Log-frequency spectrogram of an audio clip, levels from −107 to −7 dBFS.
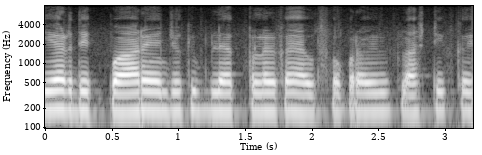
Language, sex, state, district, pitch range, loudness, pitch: Hindi, male, Haryana, Jhajjar, 170-175 Hz, -17 LUFS, 170 Hz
